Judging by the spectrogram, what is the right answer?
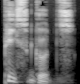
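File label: "piece goods", British English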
